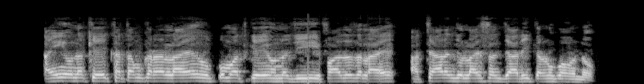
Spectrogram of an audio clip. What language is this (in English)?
Sindhi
